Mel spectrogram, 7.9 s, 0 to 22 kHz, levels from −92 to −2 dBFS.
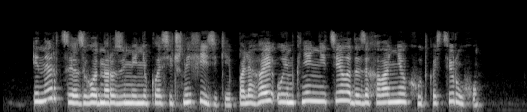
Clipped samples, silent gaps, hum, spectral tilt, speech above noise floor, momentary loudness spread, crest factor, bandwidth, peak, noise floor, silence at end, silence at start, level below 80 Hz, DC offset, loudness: under 0.1%; none; none; -4.5 dB/octave; 50 dB; 10 LU; 14 dB; 8 kHz; -6 dBFS; -69 dBFS; 0.7 s; 0.5 s; -64 dBFS; under 0.1%; -20 LUFS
